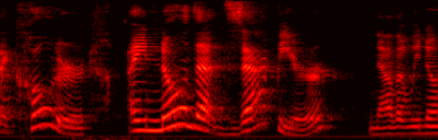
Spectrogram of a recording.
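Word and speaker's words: Zapier: if you're not a coder I know that zappier now that we know how to pronounce it we know that zappier has a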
